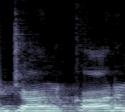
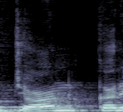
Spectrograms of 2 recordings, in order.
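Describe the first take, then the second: First: जानकार with a long "aa" in कार; long final vowel. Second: जान कर with a short "a" in कर; short final vowel. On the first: Teacher showing the form not to write, long-vowel जानकार. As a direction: say जानकार stretching the final "kaar". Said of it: "जानकार नहीं लिखेंगे". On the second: Teacher reading what is written, short-vowel जान कर. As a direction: say जान कर ending on a short "kar". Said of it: "यदि कार होता तो यहाँ मात्रा होती". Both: Shown as a demonstration.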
